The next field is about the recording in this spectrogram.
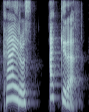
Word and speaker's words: Kairos Akira: Nu ska jag säga välkomna Kairos Akira. – Hallå, hallå. Hej! Sa jag rätt? ja, du sa rätt.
